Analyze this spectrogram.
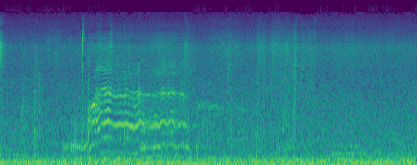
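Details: Playing cats outdoors; one cat lets out a long, wavering, yowling caterwaul of about two seconds, followed by softer short mews, over constant low rumbling background noise.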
